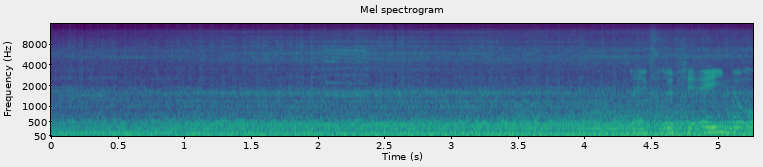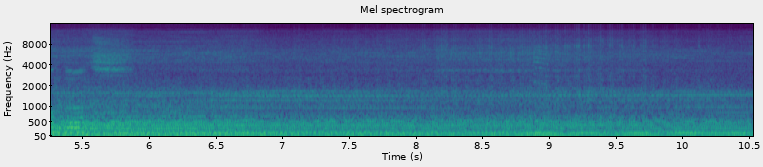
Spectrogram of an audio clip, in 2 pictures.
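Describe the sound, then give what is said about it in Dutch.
A steady, loud aircraft engine drone hums throughout at a constant low pitch during a measurement flight flying transect lines near Meppel, with a voice speaking briefly over it. “Met het vliegtuig zijn we daar natuurlijk in de overwenk overheen.”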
